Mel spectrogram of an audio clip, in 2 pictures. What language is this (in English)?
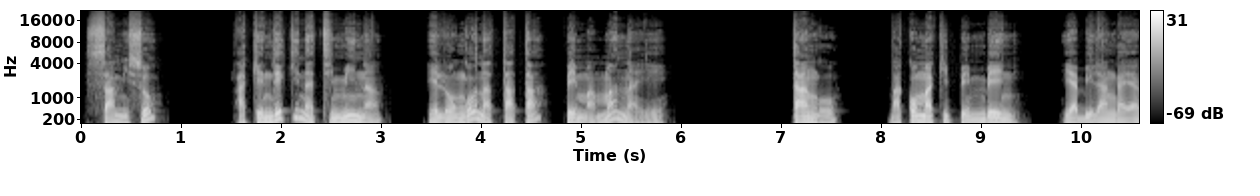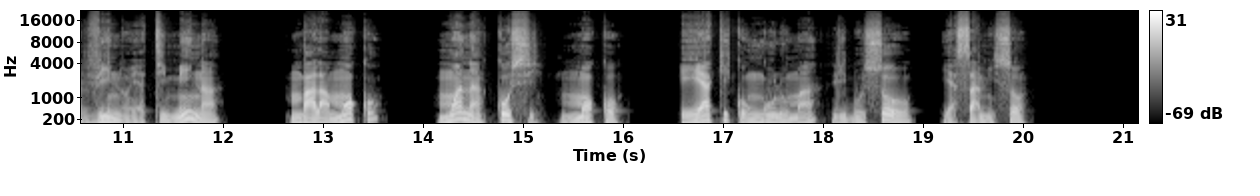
Lingala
